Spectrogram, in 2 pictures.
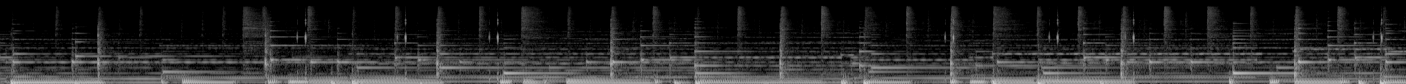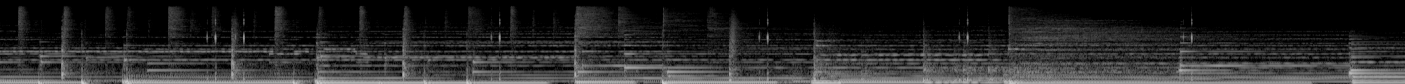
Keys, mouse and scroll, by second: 0.8 Return, 2.9-8.7 drag, 9.3 click, 9.4-13.6 drag, 14.9 ctrl+u, 16.0-21.6 drag, 21.6-28.1 drag.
